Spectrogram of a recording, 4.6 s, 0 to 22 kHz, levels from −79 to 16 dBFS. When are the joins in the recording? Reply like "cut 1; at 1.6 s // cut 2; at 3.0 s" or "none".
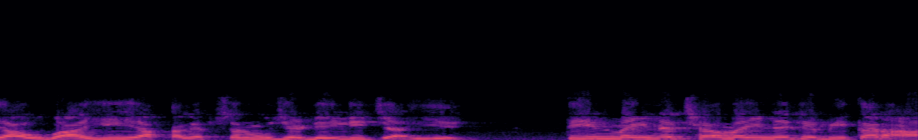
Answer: none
